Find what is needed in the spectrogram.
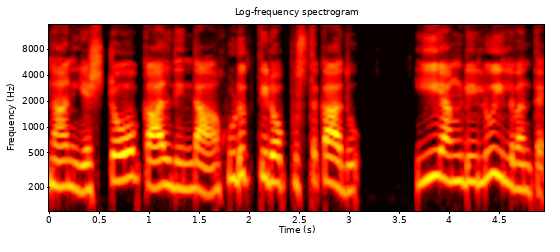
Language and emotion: Kannada, sad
